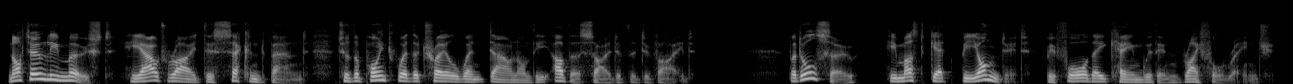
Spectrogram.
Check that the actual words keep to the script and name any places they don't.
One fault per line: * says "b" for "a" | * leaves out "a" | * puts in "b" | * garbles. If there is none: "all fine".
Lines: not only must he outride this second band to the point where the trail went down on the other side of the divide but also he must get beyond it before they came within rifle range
* says "most" for "must"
